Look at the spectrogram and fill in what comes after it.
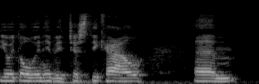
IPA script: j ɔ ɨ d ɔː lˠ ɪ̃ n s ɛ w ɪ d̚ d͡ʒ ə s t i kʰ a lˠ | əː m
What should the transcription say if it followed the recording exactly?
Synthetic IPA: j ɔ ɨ d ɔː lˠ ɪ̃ n h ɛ v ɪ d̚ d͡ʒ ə s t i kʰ a lˠ | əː m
